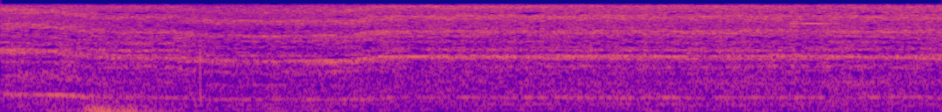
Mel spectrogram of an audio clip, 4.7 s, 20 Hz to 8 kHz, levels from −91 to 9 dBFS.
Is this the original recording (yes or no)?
yes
